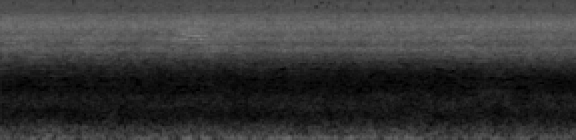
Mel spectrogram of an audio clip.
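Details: Summer cicada chorus in the Yongsan Family Park bamboo forest, a continuous high sizzling drone that barely changes in strength, with soft low background hum from the surrounding park.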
